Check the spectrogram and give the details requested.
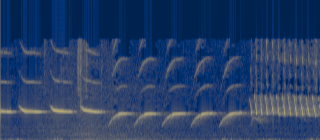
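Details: Canary in breeding mood calling a female, giving a row of looping, down-curving whistles about four per second, then switching to a quick shimmering trill, with low background rumble.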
